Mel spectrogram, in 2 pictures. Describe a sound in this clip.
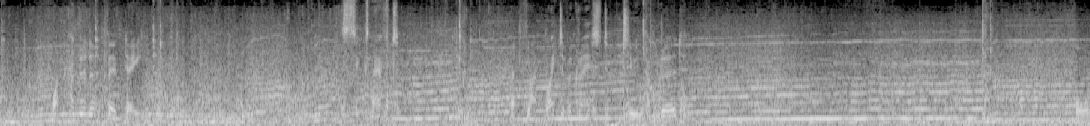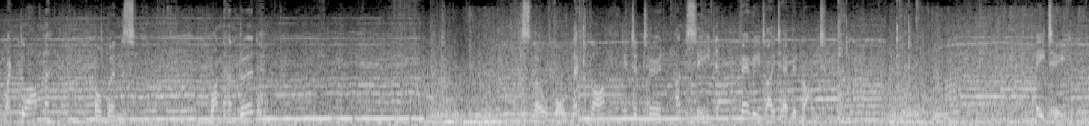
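A rally car engine roars and revs up and down through the gears.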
